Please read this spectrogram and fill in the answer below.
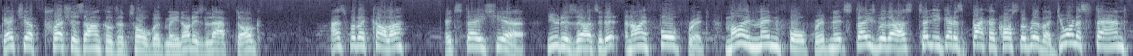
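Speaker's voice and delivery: furious officer refusing to give up the colour; rising anger. A narrator's reading. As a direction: let the anger climb as he defends the flag. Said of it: "His voice was rising with anger".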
